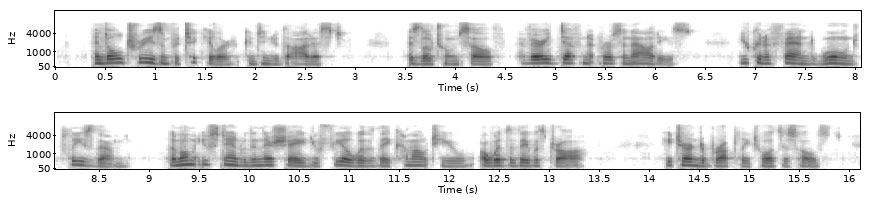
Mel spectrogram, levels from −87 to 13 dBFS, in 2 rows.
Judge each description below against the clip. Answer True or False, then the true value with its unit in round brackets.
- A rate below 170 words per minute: False (175 wpm)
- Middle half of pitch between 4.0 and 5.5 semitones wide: True (4.8 semitones)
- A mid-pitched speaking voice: True (175 Hz)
